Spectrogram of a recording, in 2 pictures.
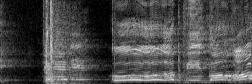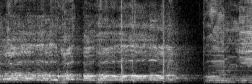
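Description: A woman sings a held, wavering pansori-style line in full voice, with its pitch bending and shaking. About half a second in, a single stroke lands on a buk, the studded Korean barrel drum.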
